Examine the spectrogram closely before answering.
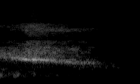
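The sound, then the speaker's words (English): One person draws in a single deep breath, a soft, airy rush that lasts about a second and tapers away into silence. No one speaks. “So put one hand there, breathe in.”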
